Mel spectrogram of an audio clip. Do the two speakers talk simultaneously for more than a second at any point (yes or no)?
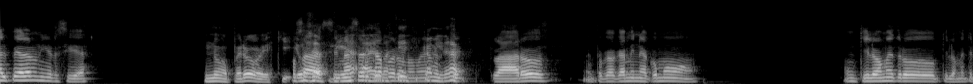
yes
